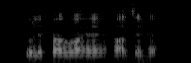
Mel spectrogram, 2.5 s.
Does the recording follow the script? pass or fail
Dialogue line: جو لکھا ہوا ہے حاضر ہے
pass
